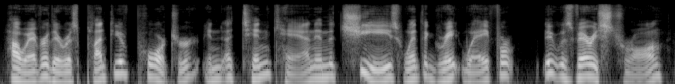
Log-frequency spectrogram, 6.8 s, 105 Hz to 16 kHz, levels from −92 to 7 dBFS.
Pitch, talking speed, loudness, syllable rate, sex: 140 Hz, 195 wpm, -21 LUFS, 4.6 syllables/s, male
